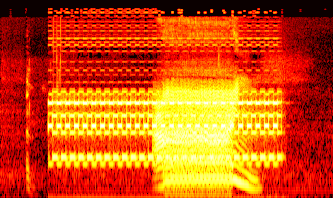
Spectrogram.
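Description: Telephone ringing with an incoming call: one continuous electronic ring tone lasting about two seconds, briefly thickened in the middle by a louder, lower overlapping tone, then stopping abruptly.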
